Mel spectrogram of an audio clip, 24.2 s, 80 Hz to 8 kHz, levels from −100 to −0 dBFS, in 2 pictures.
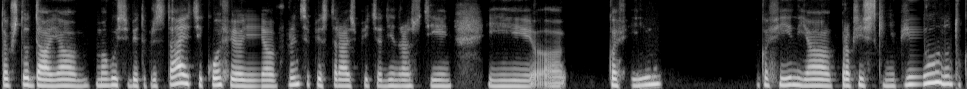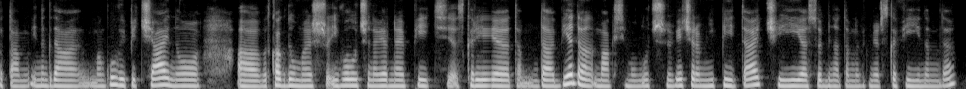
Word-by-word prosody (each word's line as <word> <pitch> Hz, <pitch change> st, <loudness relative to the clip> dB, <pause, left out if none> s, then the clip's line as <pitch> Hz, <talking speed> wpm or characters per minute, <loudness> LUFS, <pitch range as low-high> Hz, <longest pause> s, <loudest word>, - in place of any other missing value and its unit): так 215 Hz, -1 st, +1 dB
что 230 Hz, +1 st, +3 dB
да, 205 Hz, -1 st, +5 dB
я 200 Hz, +1 st, +3 dB
м 195 Hz, +1 st, -6 dB
могу 205 Hz, +1 st, +2 dB
себе 210 Hz, -2 st, -3 dB
это 205 Hz, +2 st, -15 dB
представить, 235 Hz, +8 st, +3 dB
и -, -, +2 dB
кофе 200 Hz, -4 st, +2 dB
я 190 Hz, -1 st, 0 dB
в 190 Hz, -, -21 dB
принципе 245 Hz, -1 st, 0 dB
стараюсь 200 Hz, -1 st, -1 dB
пить 200 Hz, 0 st, -9 dB
1 195 Hz, 0 st, -2 dB
раз 195 Hz, 0 st, -1 dB
в 195 Hz, -, -19 dB
день 195 Hz, -1 st, -2 dB, 0.5 s
и, 190 Hz, -1 st, -2 dB
э, 95 Hz, 0 st, -3 dB, 0.6 s
кофеин 220 Hz, +4 st, +2 dB, 1.2 s
Ну 220 Hz, -, -13 dB
кофеин 225 Hz, +1 st, +1 dB
я 205 Hz, -2 st, +2 dB
практически 205 Hz, 0 st, -1 dB
не 195 Hz, 0 st, -4 dB
пью, 245 Hz, +8 st, +4 dB
но 260 Hz, -4 st, +5 dB
только 230 Hz, -4 st, -8 dB
там 185 Hz, -1 st, -5 dB
иногда 195 Hz, -3 st, -1 dB
могу 190 Hz, +5 st, -1 dB
выпить 205 Hz, -2 st, -1 dB
чай, 220 Hz, +1 st, +4 dB
но, 195 Hz, -1 st, -1 dB, 0.4 s
э, 185 Hz, -1 st, +2 dB
вот 185 Hz, 0 st, -6 dB
как 210 Hz, -3 st, +4 dB
думаешь, 190 Hz, -1 st, 0 dB
его 200 Hz, +1 st, +1 dB
лучше, 205 Hz, 0 st, +1 dB
наверное, 195 Hz, 0 st, 0 dB
пить, 195 Hz, 0 st, -4 dB
э, -, -, -3 dB
скорее 200 Hz, -1 st, +2 dB
там 140 Hz, -, -7 dB
до 195 Hz, -1 st, +3 dB
обеда 215 Hz, +1 st, +4 dB
максимум, 185 Hz, 0 st, -4 dB
лучше 195 Hz, 0 st, -2 dB
вечером 200 Hz, -1 st, 0 dB
не 200 Hz, -, -1 dB
пить, 200 Hz, -1 st, -2 dB
да 225 Hz, +3 st, +2 dB
чаи, 195 Hz, -5 st, 0 dB
особенно 190 Hz, -1 st, -2 dB
там, 185 Hz, -1 st, -8 dB
например, 185 Hz, 0 st, -7 dB
с -, -, -7 dB
кофеином, 185 Hz, -2 st, -4 dB
да? 210 Hz, +7 st, -2 dB
195 Hz, 155 wpm, -24 LUFS, 190-215 Hz, 1.2 s, да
